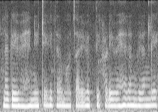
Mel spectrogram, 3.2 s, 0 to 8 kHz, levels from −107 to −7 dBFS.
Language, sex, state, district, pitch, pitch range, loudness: Hindi, female, Haryana, Jhajjar, 180 Hz, 175-185 Hz, -13 LUFS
